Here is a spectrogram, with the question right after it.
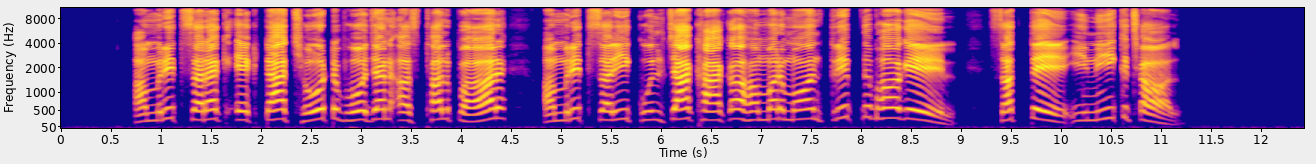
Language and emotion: Maithili, happy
